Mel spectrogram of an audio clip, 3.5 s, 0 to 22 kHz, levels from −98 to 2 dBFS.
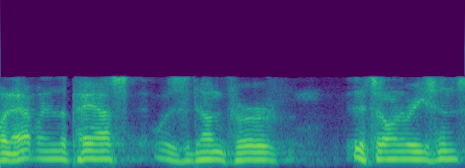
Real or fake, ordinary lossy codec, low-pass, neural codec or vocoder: fake; AAC, 16 kbps; 7.2 kHz; codec, 16 kHz, 0.8 kbps, ZipCodec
